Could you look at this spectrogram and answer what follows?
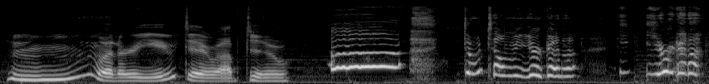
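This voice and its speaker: A woman voicing a gushing, lovestruck teenage girl with a dark side, in a theatrical fan-dub delivery. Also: high-pitched, very animated, takes it slowly, no echo, faint music behind, exaggerated voice. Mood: teasing. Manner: theatrical, swooping and teasing. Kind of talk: fan dub of an anime game.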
